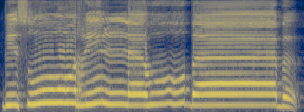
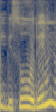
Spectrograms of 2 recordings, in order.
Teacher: رو کو لام کے ساتھ ملائیں گے، تنوین نہیں کریں گے، بسورن نہیں کریں گے.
